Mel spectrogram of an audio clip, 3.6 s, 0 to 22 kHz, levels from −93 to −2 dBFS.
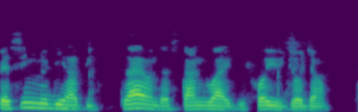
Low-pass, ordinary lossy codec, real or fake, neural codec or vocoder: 7.2 kHz; none; real; none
